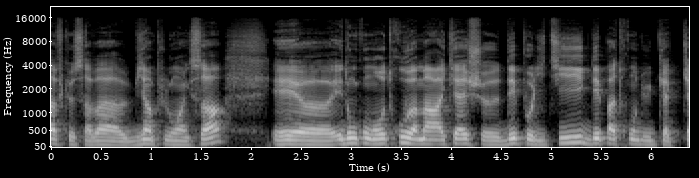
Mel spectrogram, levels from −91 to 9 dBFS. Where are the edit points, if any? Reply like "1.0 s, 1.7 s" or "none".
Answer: none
